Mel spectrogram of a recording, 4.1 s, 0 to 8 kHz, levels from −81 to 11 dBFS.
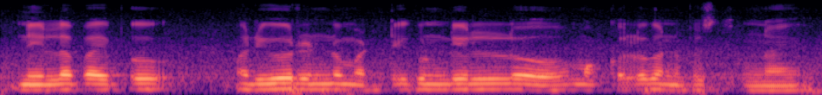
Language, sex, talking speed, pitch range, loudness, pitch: Telugu, male, 115 wpm, 115-125 Hz, -16 LUFS, 125 Hz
